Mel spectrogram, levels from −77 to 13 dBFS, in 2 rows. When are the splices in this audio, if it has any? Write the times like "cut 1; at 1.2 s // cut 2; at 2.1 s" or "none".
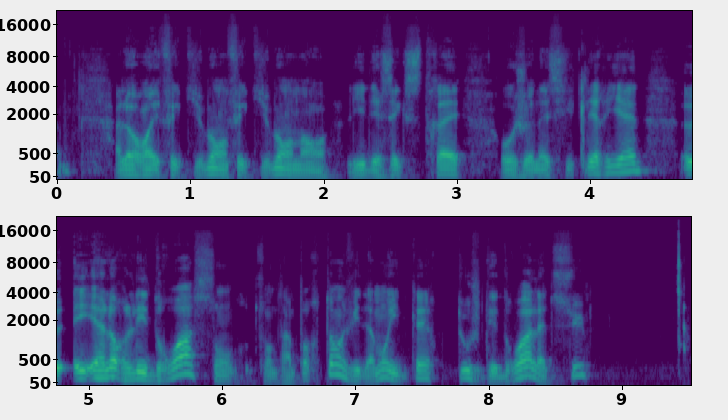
cut 1; at 1.3 s // cut 2; at 7.7 s

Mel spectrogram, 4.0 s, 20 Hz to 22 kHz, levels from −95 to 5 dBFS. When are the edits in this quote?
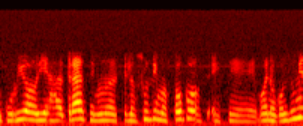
cut 1; at 1.5 s

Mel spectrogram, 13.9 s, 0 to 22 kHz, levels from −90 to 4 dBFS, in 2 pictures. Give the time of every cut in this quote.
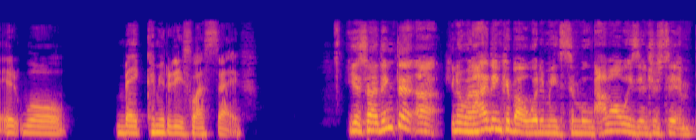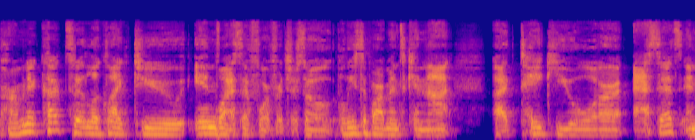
cut 1; at 4.4 s // cut 2; at 5.9 s // cut 3; at 7.7 s // cut 4; at 9.1 s // cut 5; at 10.3 s

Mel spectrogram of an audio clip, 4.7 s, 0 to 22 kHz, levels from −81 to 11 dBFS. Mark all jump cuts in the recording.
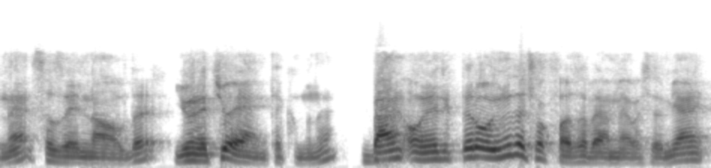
cut 1; at 2.3 s

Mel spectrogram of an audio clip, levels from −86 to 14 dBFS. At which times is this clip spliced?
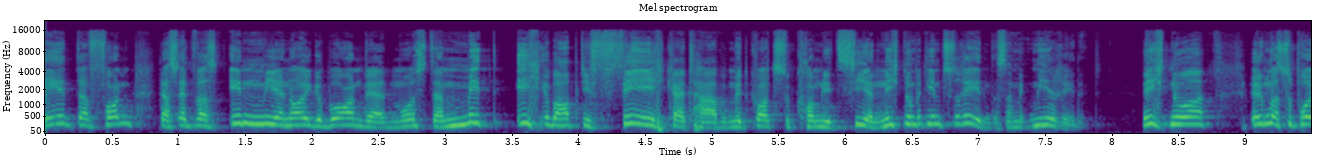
cut 1; at 8.1 s

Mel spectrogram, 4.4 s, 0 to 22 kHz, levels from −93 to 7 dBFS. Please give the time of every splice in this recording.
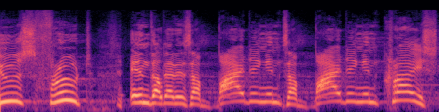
cut 1; at 1.6 s // cut 2; at 2.8 s

